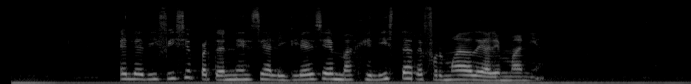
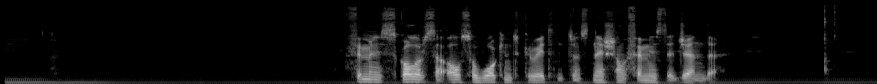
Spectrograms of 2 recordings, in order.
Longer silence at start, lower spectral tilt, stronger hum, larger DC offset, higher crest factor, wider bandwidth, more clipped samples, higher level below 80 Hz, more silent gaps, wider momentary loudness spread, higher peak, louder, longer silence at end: about the same, 0.1 s vs 0.05 s; about the same, -5 dB/octave vs -4.5 dB/octave; about the same, 60 Hz at -50 dBFS vs 50 Hz at -50 dBFS; neither; second, 16 dB vs 24 dB; about the same, 16 kHz vs 16.5 kHz; neither; first, -50 dBFS vs -60 dBFS; neither; first, 22 LU vs 15 LU; second, -22 dBFS vs -4 dBFS; second, -38 LUFS vs -25 LUFS; second, 0 s vs 0.5 s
